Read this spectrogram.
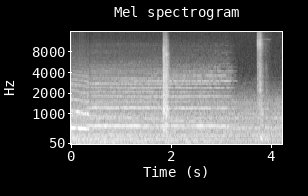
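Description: An electric train's motor whines and fades away.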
